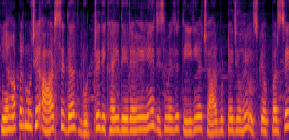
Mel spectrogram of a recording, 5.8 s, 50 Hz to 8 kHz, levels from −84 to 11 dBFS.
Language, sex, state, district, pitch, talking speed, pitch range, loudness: Hindi, female, Uttar Pradesh, Jyotiba Phule Nagar, 210 Hz, 240 wpm, 195-230 Hz, -15 LUFS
